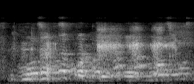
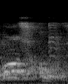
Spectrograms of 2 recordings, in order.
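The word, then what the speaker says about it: Mockus: Moscus porque en lituano su apellido se pronuncia Moscus.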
